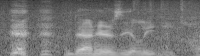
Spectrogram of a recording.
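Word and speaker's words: aliʻi: Elite spelled A-L-I-I. Elite. Whenever you see an I, it's always pronounced E. And whenever you see an E, it's pronounced with an I.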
